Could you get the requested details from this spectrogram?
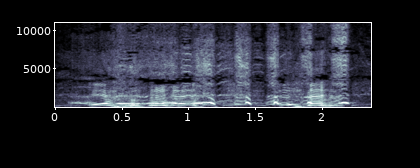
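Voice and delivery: high, breathy burst of laughter; sudden high-pitched laugh. Real, not acted. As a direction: crack up at the memory. Laughing at his own story.

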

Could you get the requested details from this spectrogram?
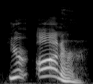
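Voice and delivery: high, loud courtroom outcry; indignant cry. A narrator's reading. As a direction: cry out to the judge, high and falling. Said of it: "he cried".

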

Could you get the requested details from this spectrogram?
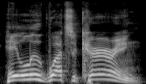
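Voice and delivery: high, hammed-up bad American accent. Host greets his cycling guest on the podcast, bad American accent. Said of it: "I'm doing this bad accent".

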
